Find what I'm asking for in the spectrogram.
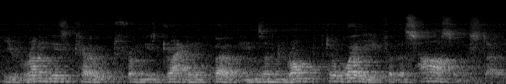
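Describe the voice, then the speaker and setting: A man's voice: medium pitch, a little slow, darkish tone. Male poetry reader, dramatic storytelling verse, distant microphone, heavy echo, faint background hiss. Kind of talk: dramatic narrative verse recital. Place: public hall. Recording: very echoey hall, distant mic, faint hiss.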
